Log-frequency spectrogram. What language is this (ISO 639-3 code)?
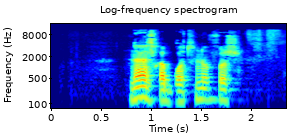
kbd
